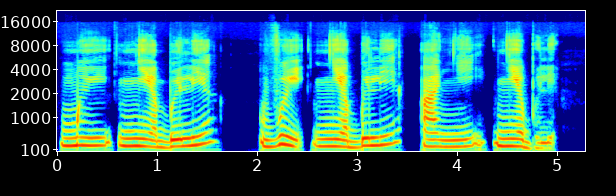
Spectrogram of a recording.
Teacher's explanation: the accent falls on a negative particle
